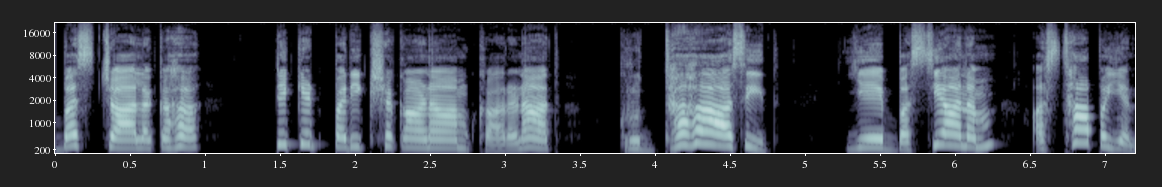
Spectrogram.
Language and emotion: Sanskrit, angry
